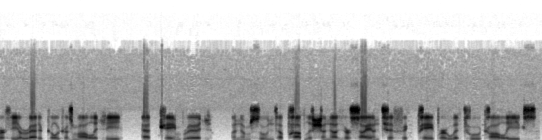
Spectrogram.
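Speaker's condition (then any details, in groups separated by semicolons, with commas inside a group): MND, speech-generating device; wheelchair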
